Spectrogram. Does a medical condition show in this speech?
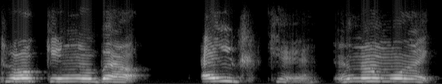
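Yes: cerebral palsy.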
